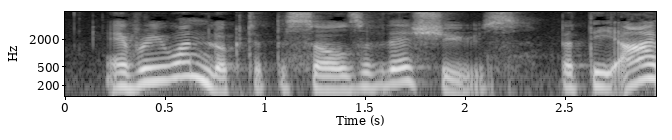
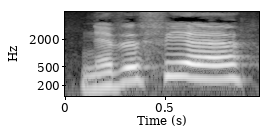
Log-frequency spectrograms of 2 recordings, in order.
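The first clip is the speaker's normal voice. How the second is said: loud, raised reassuring call; sidekick's confident call; 7 semitones higher, 8 dB louder than usual. A narrator's reading. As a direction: call out to the rescue. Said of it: "called Nelson".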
